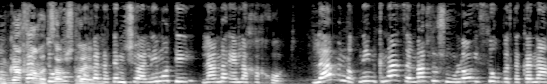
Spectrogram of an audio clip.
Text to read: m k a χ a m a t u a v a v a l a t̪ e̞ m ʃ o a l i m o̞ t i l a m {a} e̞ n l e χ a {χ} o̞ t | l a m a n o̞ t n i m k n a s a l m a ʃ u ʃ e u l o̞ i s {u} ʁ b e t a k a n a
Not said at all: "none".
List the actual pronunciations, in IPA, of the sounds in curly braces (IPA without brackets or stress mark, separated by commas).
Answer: a, χ, u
